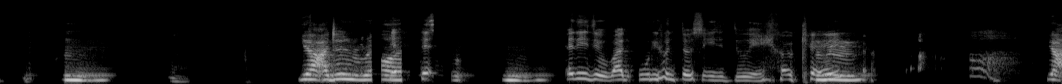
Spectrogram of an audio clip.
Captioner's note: laughs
